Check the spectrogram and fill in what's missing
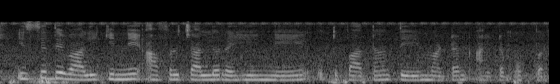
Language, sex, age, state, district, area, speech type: Punjabi, female, 18-30, Punjab, Barnala, rural, read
